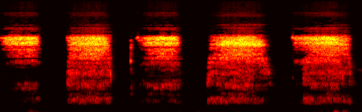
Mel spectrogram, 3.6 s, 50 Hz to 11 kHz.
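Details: Feeding time in an owl nest before dawn, 3:53 AM, March 25, 2012, two rabbits stored and an adult tearing up food; five loud, raspy hisses, each roughly half a second, with a faint tick between the second and third.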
